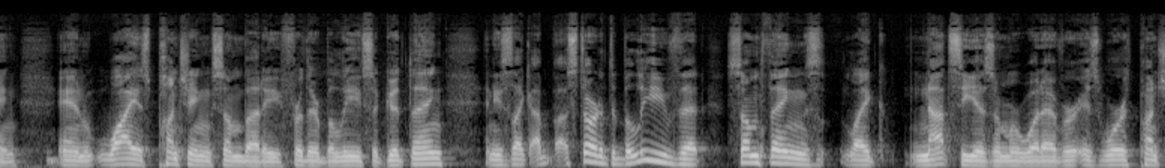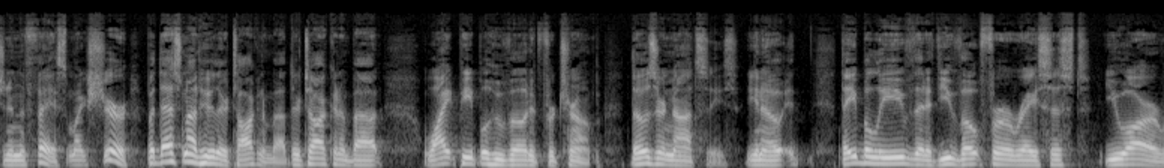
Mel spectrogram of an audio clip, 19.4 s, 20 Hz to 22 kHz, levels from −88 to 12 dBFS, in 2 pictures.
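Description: No technical faults can be heard anywhere in the speech.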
